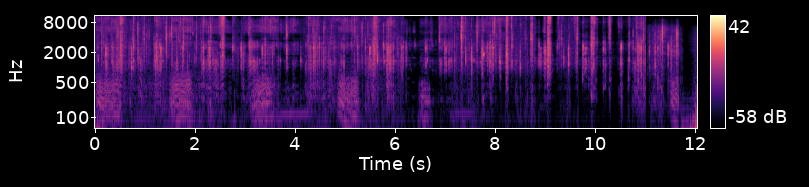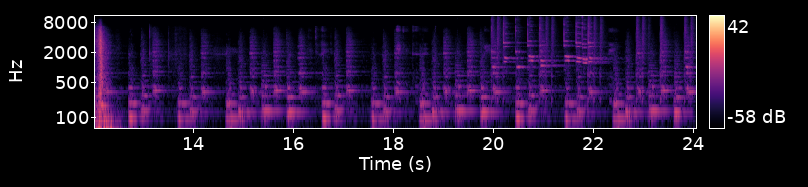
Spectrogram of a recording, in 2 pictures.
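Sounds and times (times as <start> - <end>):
puppy chewing and crunching: 0.0 - 11.7.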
